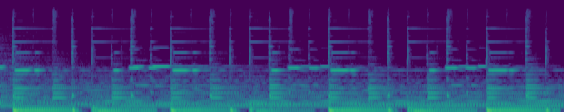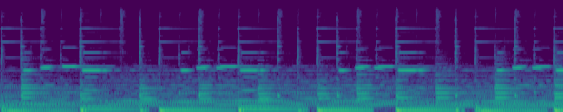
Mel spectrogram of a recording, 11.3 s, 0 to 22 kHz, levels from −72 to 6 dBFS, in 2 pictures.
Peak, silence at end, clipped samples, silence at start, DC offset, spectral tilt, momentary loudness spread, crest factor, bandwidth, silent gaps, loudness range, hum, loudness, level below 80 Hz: -12 dBFS; 0 s; under 0.1%; 0 s; under 0.1%; -5.5 dB/octave; 7 LU; 16 dB; 16.5 kHz; none; 1 LU; none; -29 LUFS; -32 dBFS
